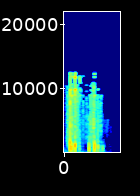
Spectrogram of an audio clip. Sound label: rock small roll concrete ground; foley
